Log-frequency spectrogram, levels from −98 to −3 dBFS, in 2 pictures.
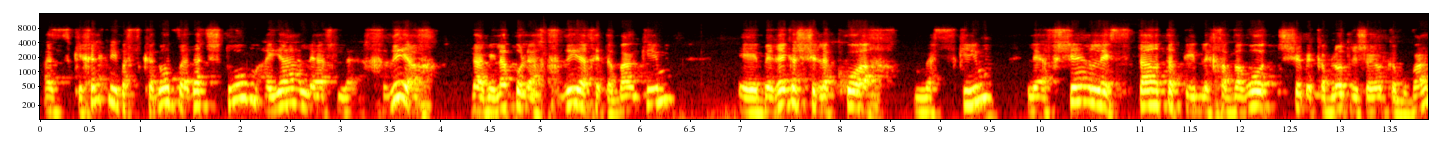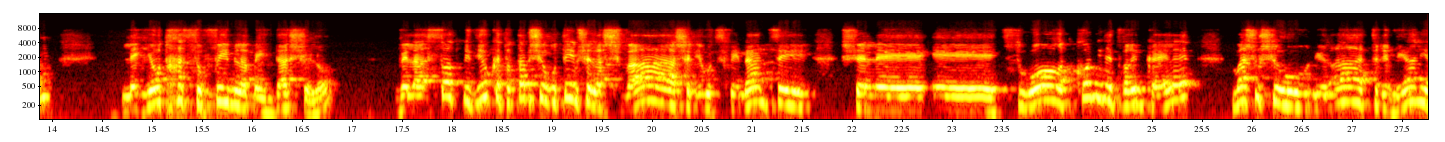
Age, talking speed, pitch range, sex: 50-69, 95 wpm, 160-260 Hz, male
